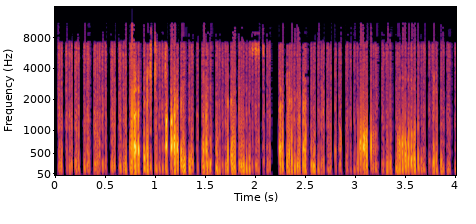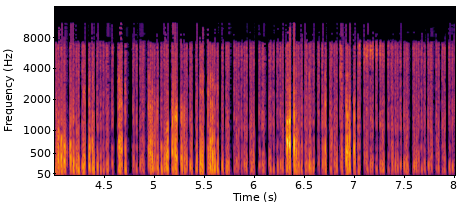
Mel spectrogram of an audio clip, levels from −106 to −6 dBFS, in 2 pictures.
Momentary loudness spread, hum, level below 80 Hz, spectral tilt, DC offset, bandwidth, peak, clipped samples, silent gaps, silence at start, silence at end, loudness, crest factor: 17 LU; none; -52 dBFS; -4.5 dB/octave; under 0.1%; 11.5 kHz; 0 dBFS; under 0.1%; 2.18-2.23 s; 0.05 s; 0 s; -27 LUFS; 28 dB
